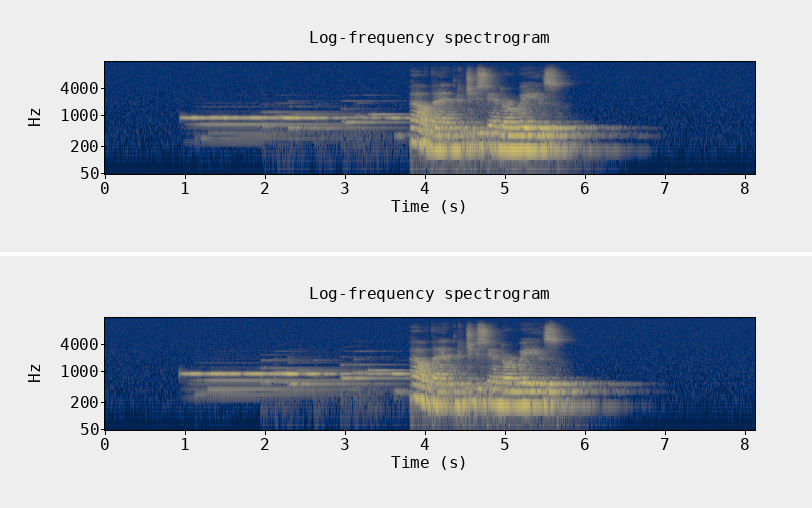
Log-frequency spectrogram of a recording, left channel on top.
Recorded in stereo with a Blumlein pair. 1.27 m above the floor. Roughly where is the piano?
Ahead right.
